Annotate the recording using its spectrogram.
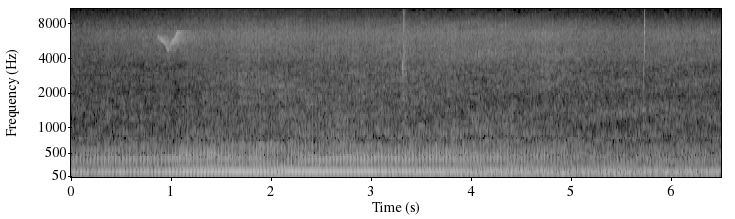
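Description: Steady low engine hum of a motor vehicle going by, swelling over the first two seconds and then slowly fading. A short high chirp sounds about a second in.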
